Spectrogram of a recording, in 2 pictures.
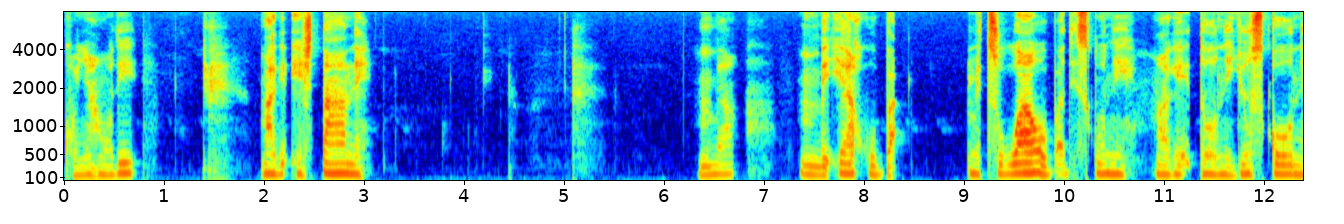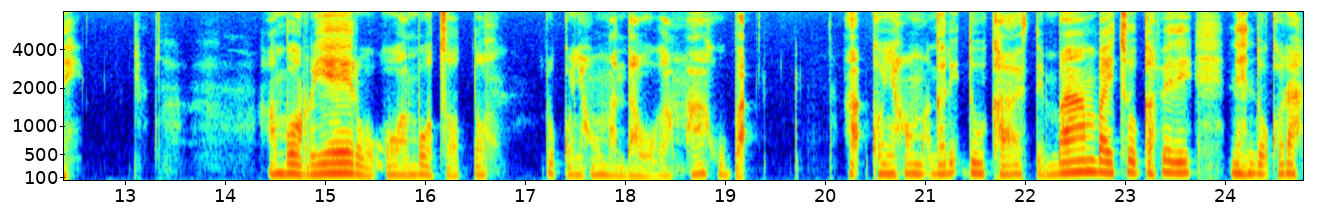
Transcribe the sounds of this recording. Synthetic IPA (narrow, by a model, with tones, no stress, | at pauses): kʰo˨ɲã˧ɦõ˧ði˦ | mã˧ɣe˧ʔe˧ʃt̪ã˦nẽ˨ | mã˧ | be˧ʔja˦hu˧βa˨ʔ | mẽ˧t͡su˧wa˦hu˧βa˨t̪i˦sku˦nĩ˧ | mã˧ɣe˧ʔt̪o˧nĩ˧˨ju˦sko˦nẽ˨ | a˧mbo˦˨rje˦ɾo˨o˨a˧mbo˦˨t͡so˨t̪o˧˦ | ɾu˦ko˨ɲã˧hõ˧˦mã˨nd̪a˨u˨ɣa˨mã˦hu˧βa̰˨ʔ | a˧ʔkʰo˧ɲã˧hõ˦mã˨ŋɡa˧ɾi˦ʔt̪u˦kʰa˧e˧st̪e˨mba˦mba˧i˧t͡suː˦ka˧ɸe˦ði˦nẽ˧nd̪o˧ʔkʰo˧ɾa˦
